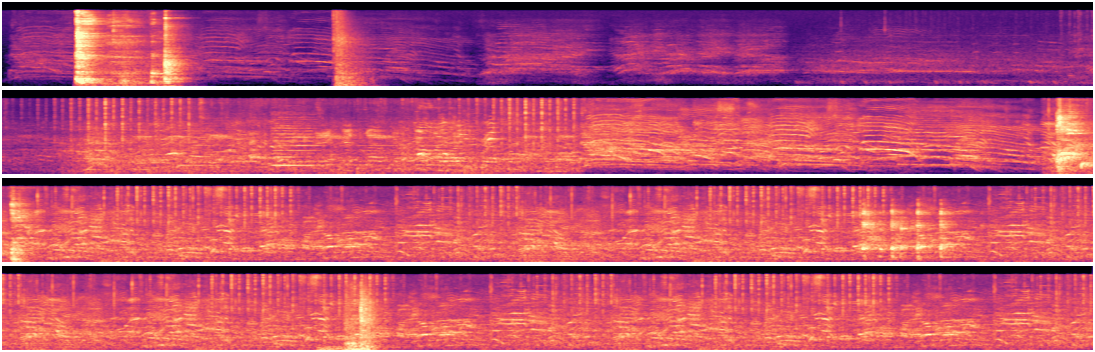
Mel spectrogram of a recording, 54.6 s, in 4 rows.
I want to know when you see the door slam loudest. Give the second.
45 s.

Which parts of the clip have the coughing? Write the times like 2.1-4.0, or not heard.
0.9-2.1, 26.8-27.6, 38.0-39.5.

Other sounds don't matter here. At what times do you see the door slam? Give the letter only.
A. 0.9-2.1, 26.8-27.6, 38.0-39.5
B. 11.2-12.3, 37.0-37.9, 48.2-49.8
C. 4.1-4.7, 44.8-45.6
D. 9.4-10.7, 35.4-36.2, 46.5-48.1
C.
